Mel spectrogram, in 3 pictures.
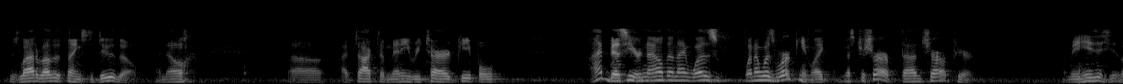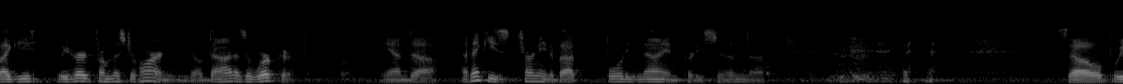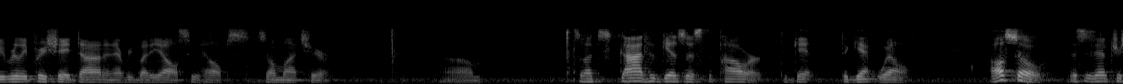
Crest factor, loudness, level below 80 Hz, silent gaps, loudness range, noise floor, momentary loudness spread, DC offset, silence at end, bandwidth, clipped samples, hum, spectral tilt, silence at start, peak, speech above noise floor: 24 dB; -40 LUFS; -78 dBFS; none; 12 LU; -67 dBFS; 21 LU; under 0.1%; 0 s; 5.4 kHz; under 0.1%; none; -3 dB/octave; 0.05 s; -18 dBFS; 26 dB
